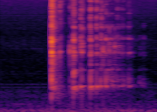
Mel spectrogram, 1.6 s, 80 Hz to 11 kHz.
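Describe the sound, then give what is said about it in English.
A d20 die is rolled across a table and lands on a 3: a sharp first knock followed by a quick run of bright, hard clicks and taps that settle after about a second. No one speaks. “Hang on, I've got another d20 here. I'll roll that.”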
